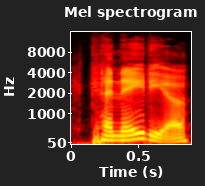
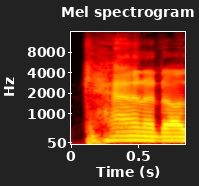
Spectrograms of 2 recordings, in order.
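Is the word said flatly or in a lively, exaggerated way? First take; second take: lively; flat. First: The word is said in a lively, exaggerated way. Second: The word is said in a flat, plain way.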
